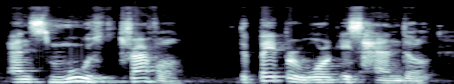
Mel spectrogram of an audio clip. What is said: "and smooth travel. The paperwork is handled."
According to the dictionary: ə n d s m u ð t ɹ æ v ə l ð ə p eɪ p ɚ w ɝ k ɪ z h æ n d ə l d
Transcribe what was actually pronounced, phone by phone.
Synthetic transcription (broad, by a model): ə n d s m u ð t ɹ æ v ə l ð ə p eɪ p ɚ w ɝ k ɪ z h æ n d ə l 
